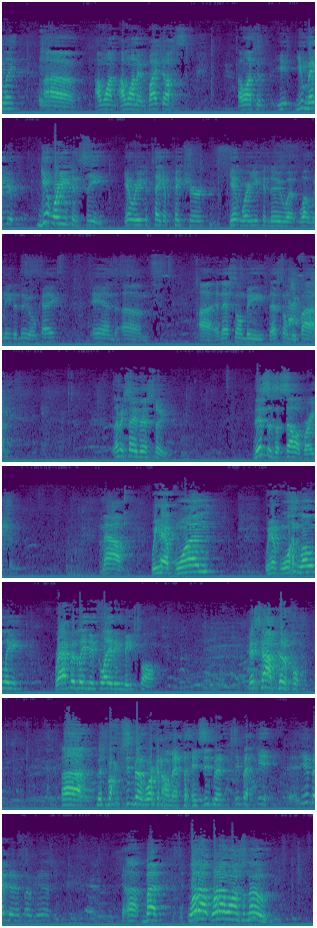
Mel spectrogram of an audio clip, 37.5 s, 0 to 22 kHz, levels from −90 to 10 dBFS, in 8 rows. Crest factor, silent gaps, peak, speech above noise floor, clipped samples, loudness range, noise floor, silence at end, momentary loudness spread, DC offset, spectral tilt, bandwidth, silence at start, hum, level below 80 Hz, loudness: 20 dB; none; -10 dBFS; 22 dB; under 0.1%; 8 LU; -50 dBFS; 0 s; 23 LU; under 0.1%; -2.5 dB/octave; over 20 kHz; 0 s; none; -50 dBFS; -28 LUFS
